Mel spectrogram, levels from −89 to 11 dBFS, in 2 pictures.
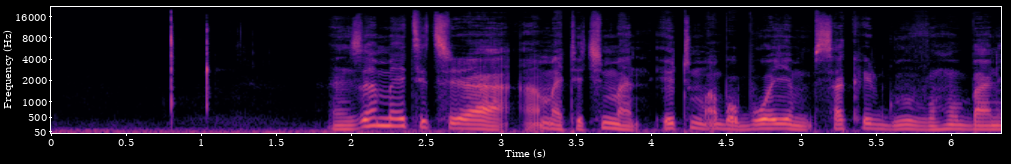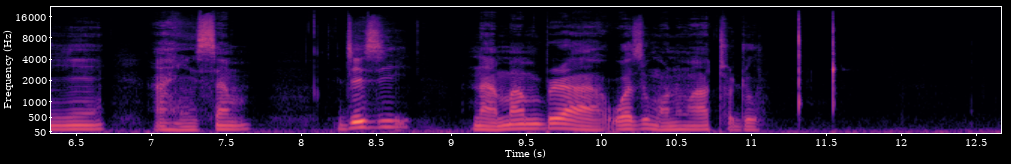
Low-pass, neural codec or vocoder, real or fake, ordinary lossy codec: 19.8 kHz; vocoder, 44.1 kHz, 128 mel bands, Pupu-Vocoder; fake; none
